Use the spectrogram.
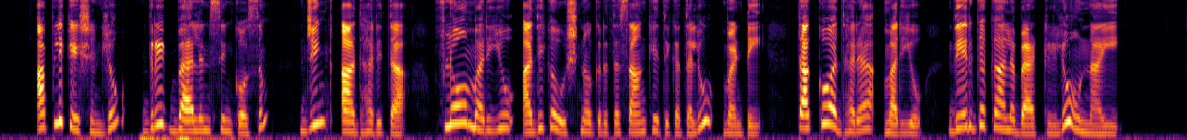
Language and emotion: Telugu, neutral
